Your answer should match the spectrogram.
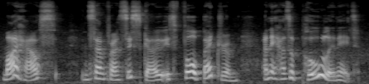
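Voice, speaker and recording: Brief: a wheedling, stilted con man who turns bullying, played by a woman reader; high, swooping and overdone. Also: expressive, normal speed, a little mellow, slightly rough. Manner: stilted phrasing, syrupy darlings, sudden pushy demands. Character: pushy male online romance scammer, wheedling then bullying. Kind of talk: read-aloud storytelling.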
